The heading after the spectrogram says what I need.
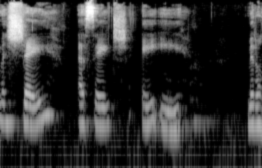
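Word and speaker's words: Shae: your name please thank you my name is Shea s-h-a-e middle name and maiden name s-a-n-d-e-r-s-o-n last name is pronounced like Harris with a lisp it's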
